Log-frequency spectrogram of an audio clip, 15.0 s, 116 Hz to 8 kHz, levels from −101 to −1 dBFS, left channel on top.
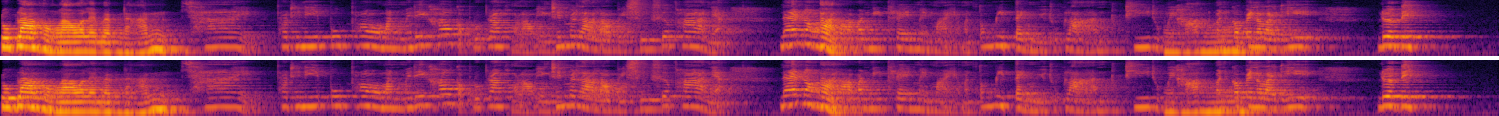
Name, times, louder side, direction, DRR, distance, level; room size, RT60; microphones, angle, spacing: voice 1, 0.0-1.7 8.2-8.4 11.6-12.5, left 3 dB, 65° left, 7 dB, 0.8 m, -24 dB
voice 2, 1.8-2.5 2.8-14.1, equal, 10° right, 1 dB, 1.4 m, -35 dB
10.5 x 8.2 x 4.3 m, 1.1 s
head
